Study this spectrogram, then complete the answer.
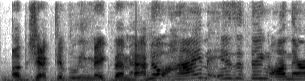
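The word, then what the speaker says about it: HAIM: in the world and Lizzy will say it's pronounced Heim and I'm like listening time is a band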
